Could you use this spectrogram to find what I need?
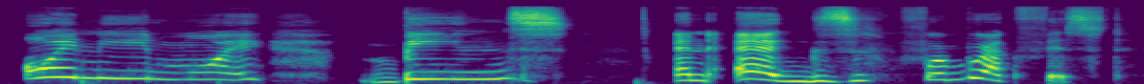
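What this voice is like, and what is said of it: Unpracticed put-on British accent. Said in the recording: “me trying to do a British accent ... my British, I haven't been practicing my British accent. I need to practice it more.”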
